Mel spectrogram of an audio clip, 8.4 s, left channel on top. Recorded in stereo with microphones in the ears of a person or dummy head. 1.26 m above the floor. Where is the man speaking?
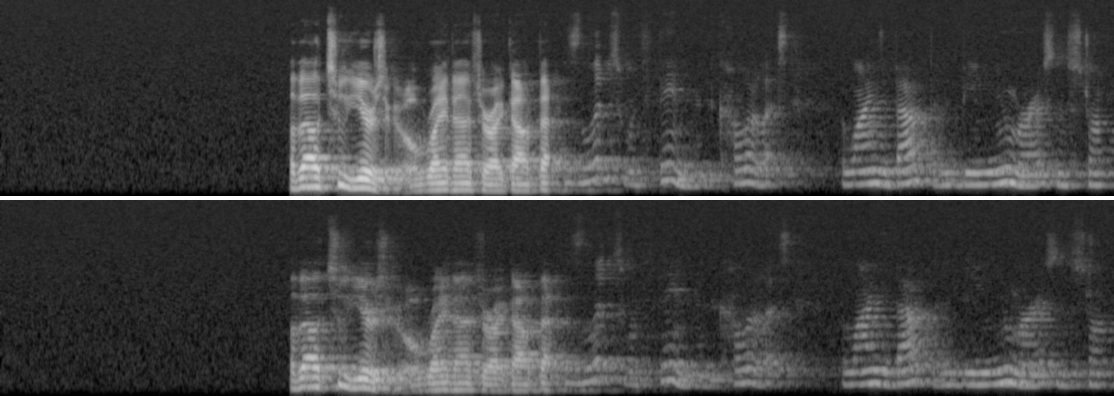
65° left (ahead or behind), 0.7 m.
